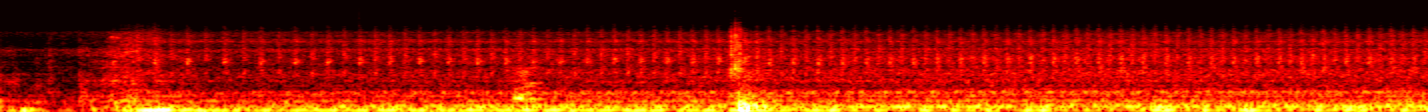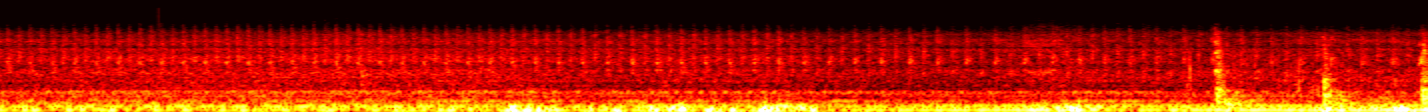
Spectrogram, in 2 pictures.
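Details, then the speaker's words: Old car on its first drive, carburetor not adjusted, no blow-by: engine runs steadily with light sharp ticks now and then; a clicking from the front end every time it circles, cause not yet found. "first drive isn't assist uh got some kind of noise coming from the front end though got to figure out what's clicking every time it circles"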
